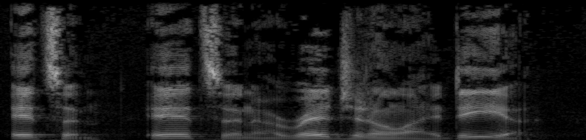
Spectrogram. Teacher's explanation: an is more n n very quick and quiet unstressed sounds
